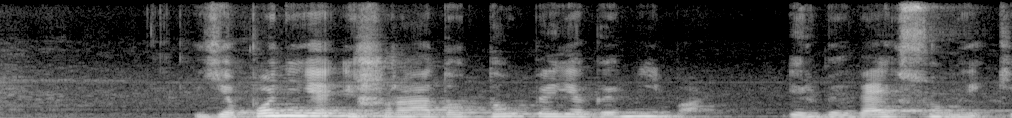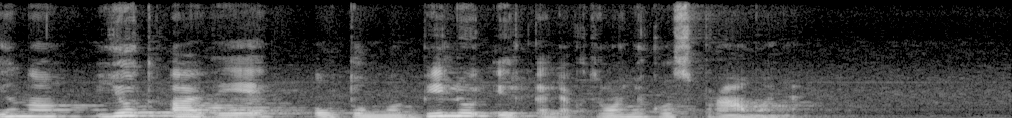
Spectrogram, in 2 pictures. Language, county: Lithuanian, Šiauliai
